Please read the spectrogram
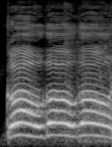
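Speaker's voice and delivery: high, loud repeated urging; shout. Acted. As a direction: shout them on insistently. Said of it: "they shouted".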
